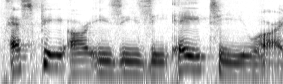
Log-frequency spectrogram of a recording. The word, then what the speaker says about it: sprezzatura: And I'll just spell it. It's S-P-R-E-Z-Z-U-T-U-R-A. No, S-P-R-E-Z-Z-A-T-U-R-A, sprezzatura.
